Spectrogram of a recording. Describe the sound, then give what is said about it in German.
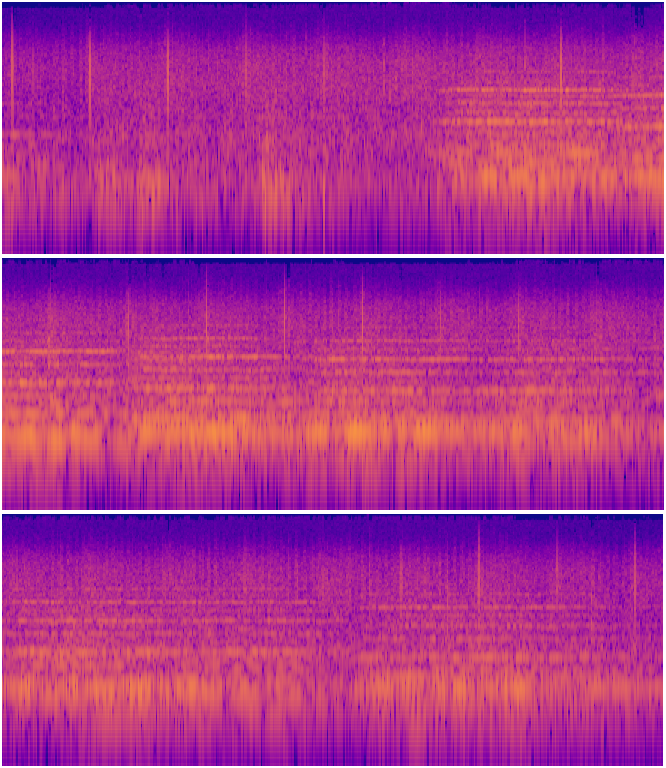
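A slow funeral chorale played outdoors by a band in a funeral procession with a hearse and mounted police on Wilhelmstraße, recorded from a balcony, swells in after a few seconds of noisy crackle, its sustained chords fairly loud and steady against a rough, hissing background. “Sie hören jetzt sicher lauten Trauerchoral.”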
